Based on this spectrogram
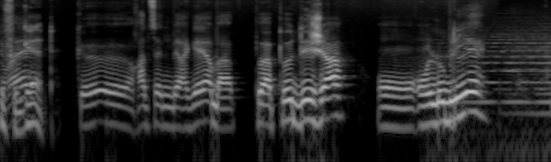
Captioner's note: French spoken audio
